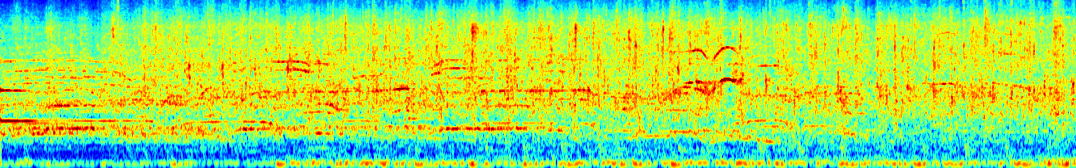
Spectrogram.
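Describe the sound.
Loud, sustained applause from a large audience, a dense steady wash of clapping that holds at an even level for several seconds, with a few scattered voices and cheers mixed in.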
